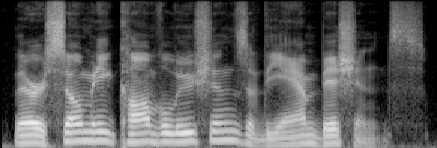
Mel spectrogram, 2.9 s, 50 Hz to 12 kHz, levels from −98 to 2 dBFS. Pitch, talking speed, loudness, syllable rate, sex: 125 Hz, 165 wpm, -16 LUFS, 5.6 syllables/s, male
